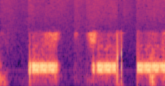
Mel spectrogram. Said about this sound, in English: Somebody's unmuted and their phone's ringing.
